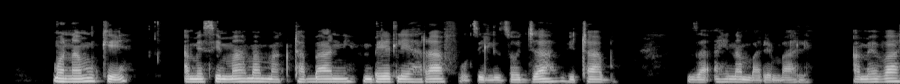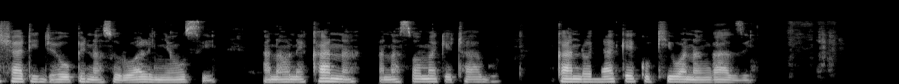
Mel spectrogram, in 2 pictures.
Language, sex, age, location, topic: Swahili, male, 18-24, Nairobi, education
